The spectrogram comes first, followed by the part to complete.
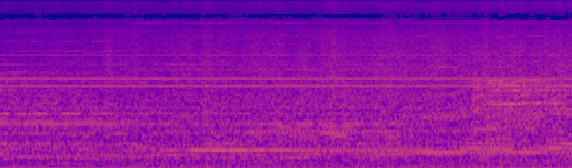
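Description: A dense, steady, machine-like industrial drone from an industrial black metal track, with layered noise and several held tones and no beat.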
